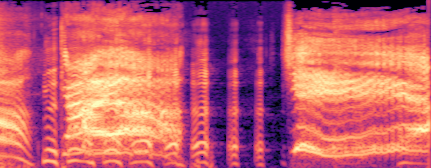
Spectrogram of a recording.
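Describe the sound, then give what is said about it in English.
A voice imitates a man screaming angrily at a landlord through her door: two loud, strained, wavering yells, broken up by a few short choppy bursts in between. “and he started screaming at our landlord through her door.”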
